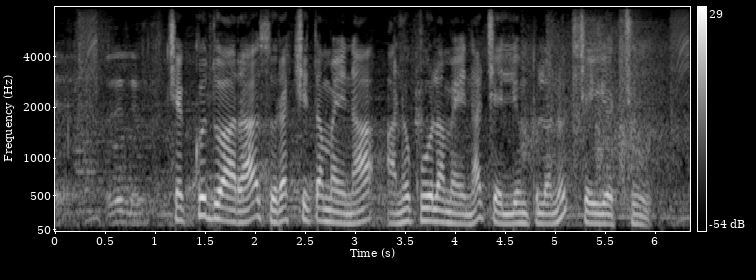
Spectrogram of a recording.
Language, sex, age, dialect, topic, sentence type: Telugu, male, 18-24, Central/Coastal, banking, statement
